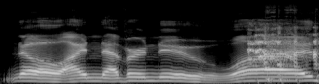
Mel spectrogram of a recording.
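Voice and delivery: loud, high mock disbelief; shocked wife. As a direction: stretch "I never knew" slowly in mock shock. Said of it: "was just like".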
